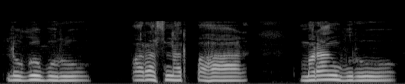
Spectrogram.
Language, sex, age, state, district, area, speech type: Santali, male, 60+, Jharkhand, Bokaro, rural, spontaneous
